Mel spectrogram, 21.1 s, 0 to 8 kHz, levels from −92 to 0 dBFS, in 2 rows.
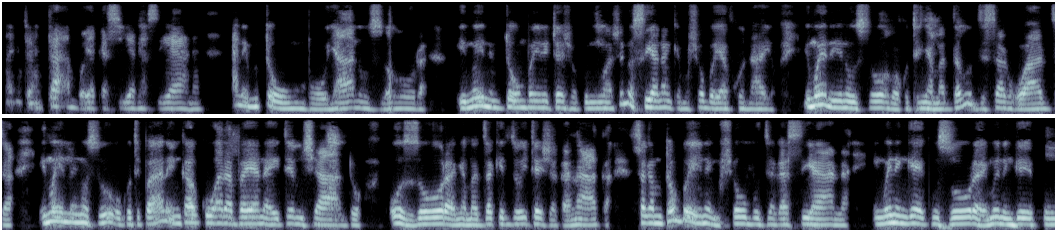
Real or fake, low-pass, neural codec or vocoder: fake; 7.2 kHz; codec, 16 kHz in and 24 kHz out, 1 kbps, XY-Tokenizer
